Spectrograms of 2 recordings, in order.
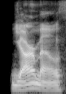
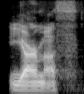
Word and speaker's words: Yarmouth: timing good timing oh yarmouth ah yes sue says yarmouth not mouth that's true yarmouth is it spelt mouth i have a feeling it actually is spelt mouth but i guess it's pronounced muff how come nothing is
